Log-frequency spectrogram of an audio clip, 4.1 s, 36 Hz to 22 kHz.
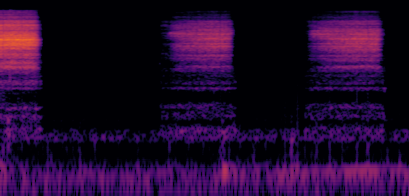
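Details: Harsh, noisy hissing screeches from a barn owl nestling reaching the nest entrance, recorded on a live nest camera in Israel in 2022. Three rasping bursts, each under a second, with silent gaps of about a second.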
